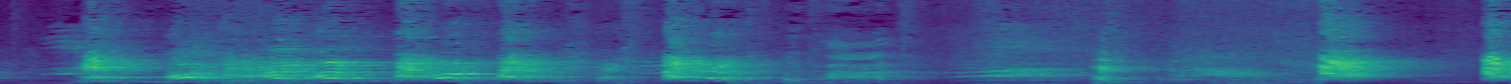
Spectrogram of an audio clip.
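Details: A jealous Siberian Husky girl complains in a string of short, harmonic, talking-like yowls and barky bursts, about six separate outbursts with brief pauses between them.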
